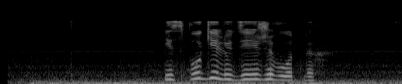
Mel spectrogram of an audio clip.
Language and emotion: Russian, neutral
